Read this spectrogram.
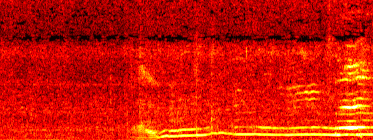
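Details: Female cat voicing displeasure while stamping her feet, a single drawn-out yowl that climbs quickly and then holds a steady, slightly wavering tone for about two seconds.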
